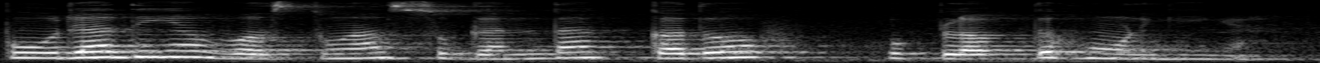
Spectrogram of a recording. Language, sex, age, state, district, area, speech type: Punjabi, female, 18-30, Punjab, Tarn Taran, rural, read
